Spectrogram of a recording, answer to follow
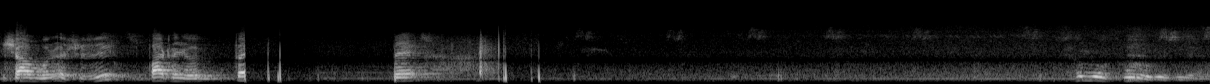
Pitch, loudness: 185 Hz, -24 LUFS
